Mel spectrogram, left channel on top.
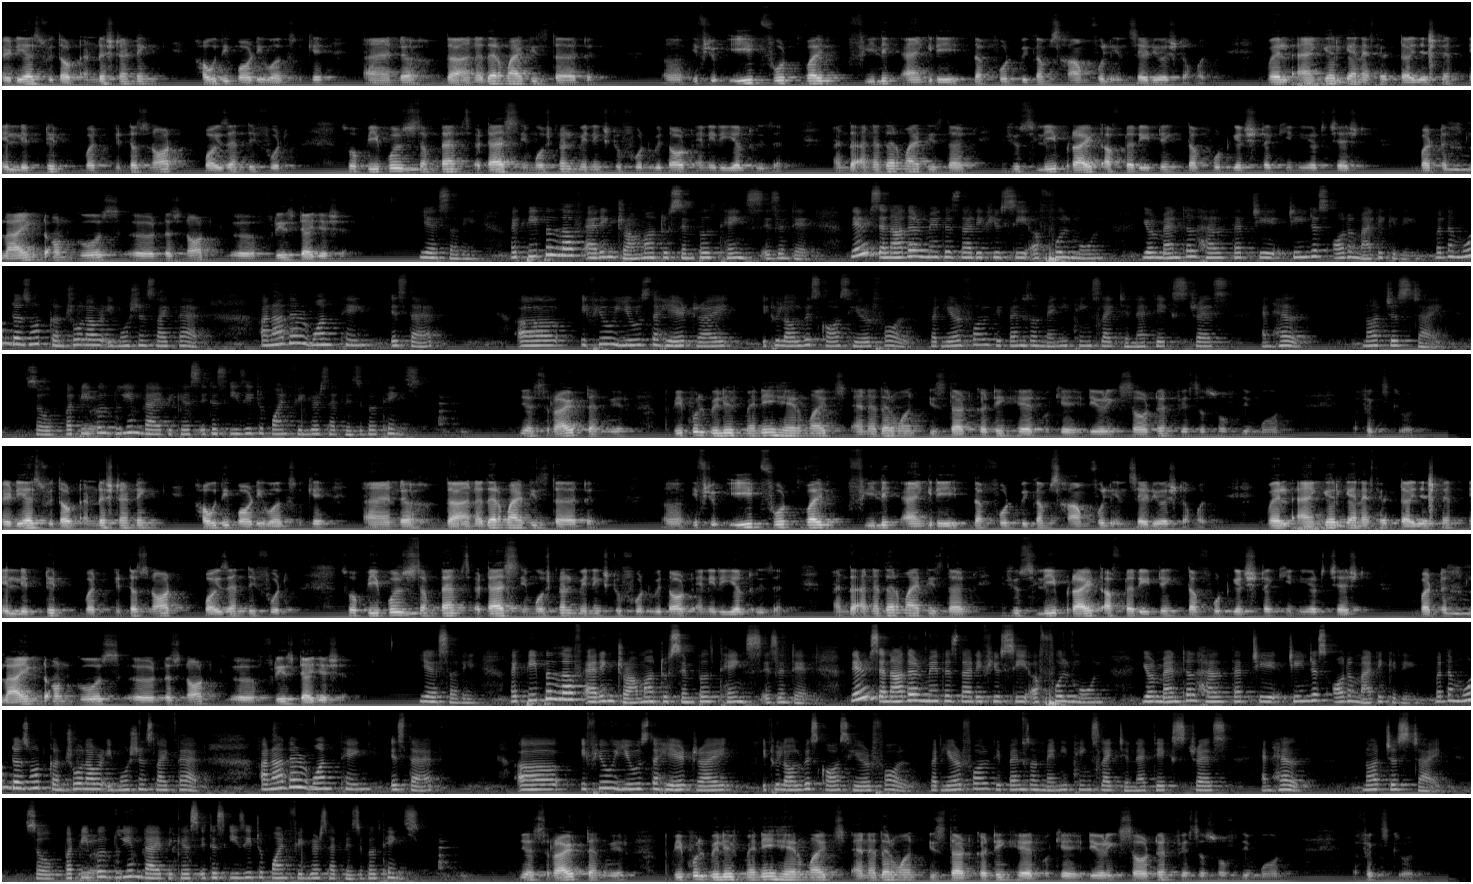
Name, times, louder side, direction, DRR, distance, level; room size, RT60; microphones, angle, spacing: voice 1, 0.0-1.5 2.0-2.8 3.1-3.2 3.6-4.1 4.5-5.7 6.6-8.3 8.6-10.1 10.3-11.7 12.7-15.3 15.5-15.6 16.0-16.4 16.7-17.5 18.2-19.3 19.5-20.7 21.2-22.3 23.0-24.3 24.8-26.6 27.0-27.4 27.7-28.2 28.9-29.0 29.4-31.4 31.7-32.7 59.6-59.7 63.9-65.0 65.5-67.0 67.3-68.4 68.7-69.1 69.3-70.6 71.4-71.5 72.8-72.9, right 2 dB, 20° right, 13 dB, 1.2 m, -23 dB
voice 2, 18.6-19.0 29.1-29.5 33.6-40.4 40.8-48.4 49.2-51.3 51.8-56.3 56.7-57.0 57.7-58.5 59.0-63.2, right 2 dB, 40° right, 10 dB, 1.9 m, -28 dB
15.5 x 12.5 x 6.1 m, 0.43 s
head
